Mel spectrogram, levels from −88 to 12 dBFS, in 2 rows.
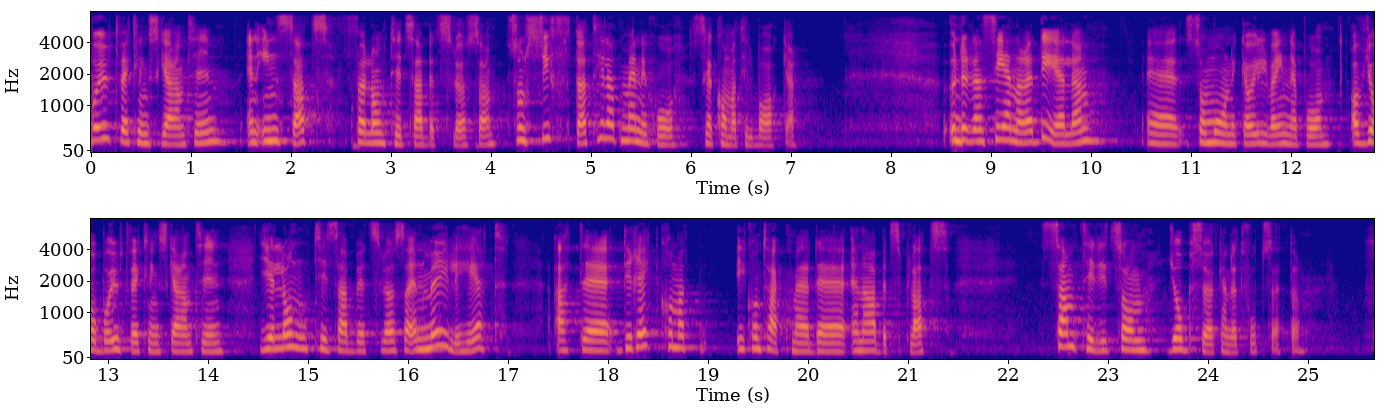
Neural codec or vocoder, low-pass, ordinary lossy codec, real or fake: none; 7.2 kHz; none; real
